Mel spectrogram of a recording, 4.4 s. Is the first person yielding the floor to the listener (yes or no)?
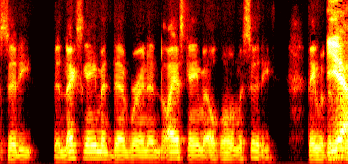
yes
